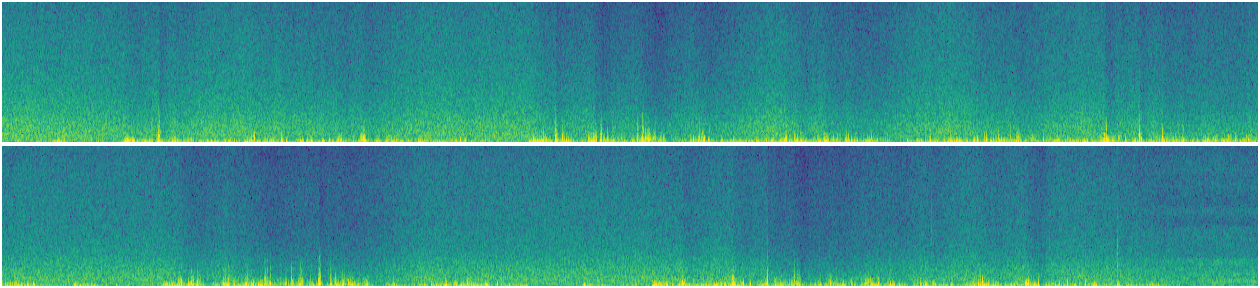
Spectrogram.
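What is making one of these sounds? Strong wind gusts roar and buffet the microphone outdoors.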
